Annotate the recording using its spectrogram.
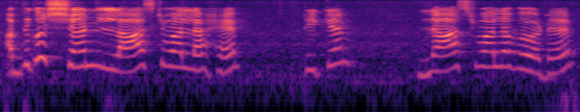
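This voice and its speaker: Unhurried and step-by-step, a Punjabi woman teacher with an Indian English accent and a high, bright voice works through exam preparation, frequently asking "okay". The recording is rough, with faint background noise.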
